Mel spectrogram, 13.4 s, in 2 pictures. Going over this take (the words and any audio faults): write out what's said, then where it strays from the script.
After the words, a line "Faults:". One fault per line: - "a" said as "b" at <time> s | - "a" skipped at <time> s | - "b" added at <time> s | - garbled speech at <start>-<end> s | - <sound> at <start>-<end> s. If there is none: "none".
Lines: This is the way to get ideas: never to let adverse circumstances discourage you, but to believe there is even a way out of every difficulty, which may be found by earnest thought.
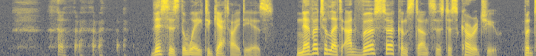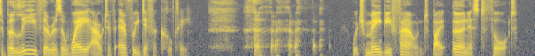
This is the way to get ideas: never to let adverse circumstances discourage you, but to believe there is a way out of every difficulty, which may be found by earnest thought.
Faults:
- laugh at 0.2-1.7 s
- "even" skipped at 7.5 s
- laugh at 9.3-10.9 s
